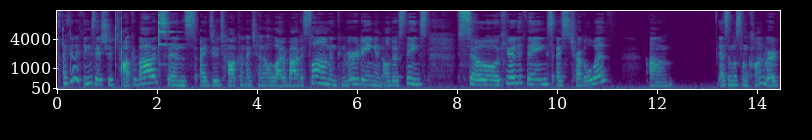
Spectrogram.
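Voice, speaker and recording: A woman's voice: medium pitch, fairly bright tone. A young woman from Ukraine talking casually to her channel in a rambling vlog, with frequent fillers and laughter. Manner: chatty, rambling, laughs often, many fillers. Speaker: vlogger.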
